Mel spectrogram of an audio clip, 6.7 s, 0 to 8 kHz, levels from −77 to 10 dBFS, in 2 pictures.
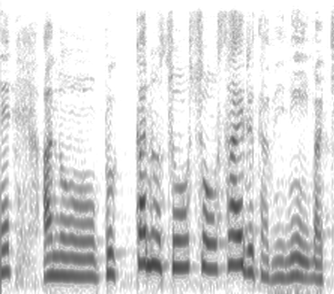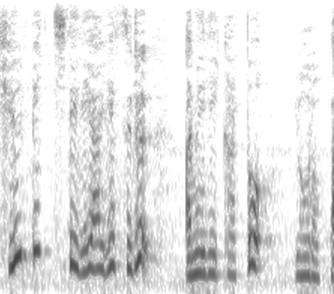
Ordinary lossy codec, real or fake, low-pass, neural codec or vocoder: Opus, 24 kbps; fake; 7.2 kHz; codec, 16 kHz, 8 kbps, FreqCodec, larger model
